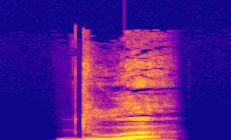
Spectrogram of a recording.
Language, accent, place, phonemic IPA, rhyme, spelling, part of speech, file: German, Germany, Berlin, /duːɐ̯/, -uːɐ̯, Dur, noun, De-Dur.ogg
- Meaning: major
